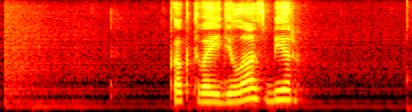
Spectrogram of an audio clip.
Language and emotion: Russian, neutral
